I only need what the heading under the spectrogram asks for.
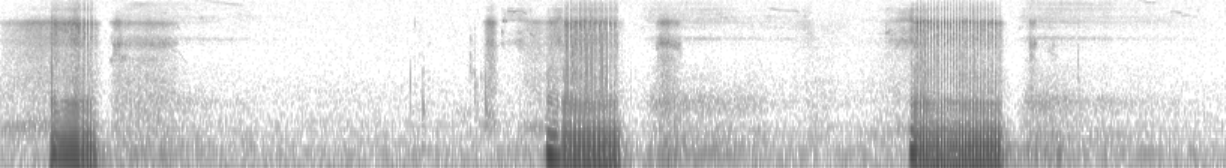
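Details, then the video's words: Dreaming French bulldog snoring indoors: three loud, low rattling snores spaced several seconds apart, each a short buzzy rumble trailed by a hissing breath, with faint small clicks between them. "Snoring French bulldog has dreams"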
